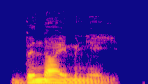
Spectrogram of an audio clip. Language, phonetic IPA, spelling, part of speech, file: Polish, [bɨ̃ˈnajmʲɲɛ̇j], bynajmniej, particle / interjection, Pl-bynajmniej.ogg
